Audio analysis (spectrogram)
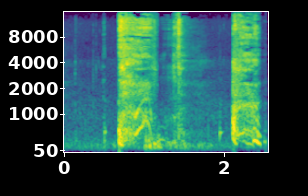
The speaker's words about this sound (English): That's a healthy cough. Truth is, I swallowed a bug, and I'm just trying not to think about it, because I think it might make me throw up, which is gross.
